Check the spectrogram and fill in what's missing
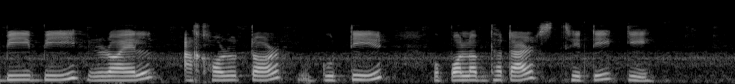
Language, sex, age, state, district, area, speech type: Assamese, female, 45-60, Assam, Jorhat, urban, read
